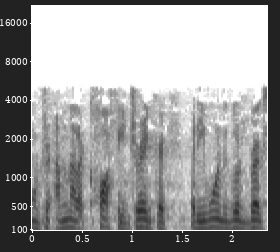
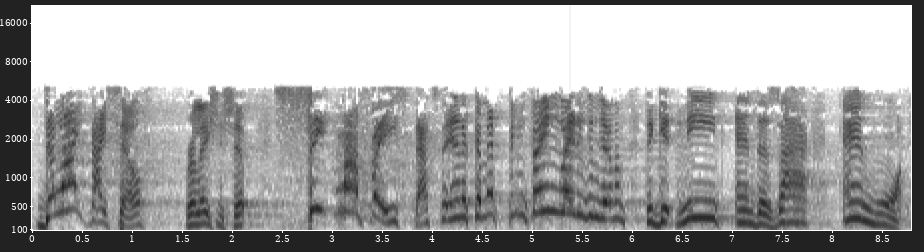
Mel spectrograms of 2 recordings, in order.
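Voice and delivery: full-force preaching; 10 semitones higher than usual. Acted. Preacher crying out to the congregation, full-force preaching. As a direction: preach it out to the whole hall, rising to a shout.

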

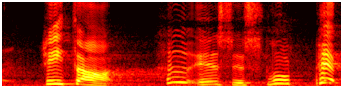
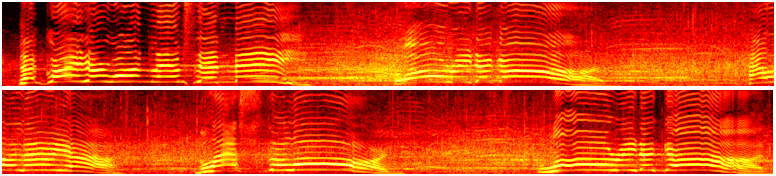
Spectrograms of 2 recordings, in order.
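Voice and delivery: preaching shout; 10 semitones higher than usual. Acted. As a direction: shout praise to the rafters. Preaching at full force.

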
